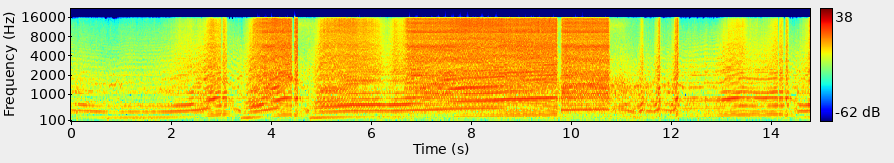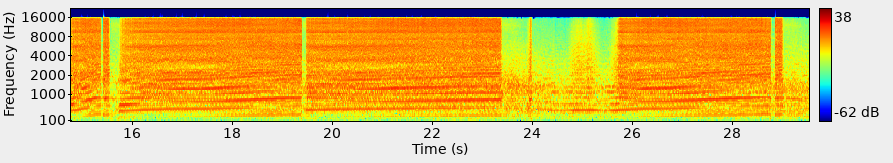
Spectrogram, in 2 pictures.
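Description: A racing car engine screams, revving high as it shifts up through the gears and drops when braking.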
